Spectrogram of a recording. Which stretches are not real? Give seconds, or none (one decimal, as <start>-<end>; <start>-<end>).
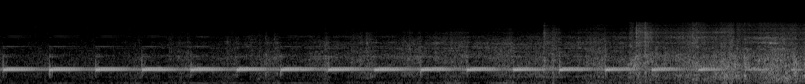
1.6-2.5; 3.0-8.1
